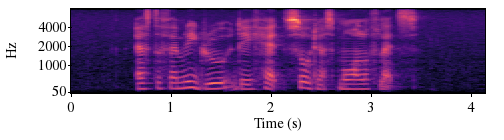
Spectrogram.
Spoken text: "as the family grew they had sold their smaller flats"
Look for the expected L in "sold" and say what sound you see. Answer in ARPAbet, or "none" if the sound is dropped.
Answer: none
